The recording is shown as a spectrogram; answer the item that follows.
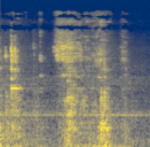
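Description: A few light metallic clinks of a cast iron skillet being set down upside down on an oven's wire rack, with the rack rattling under it.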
